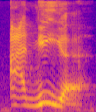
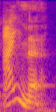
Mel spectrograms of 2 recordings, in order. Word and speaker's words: Aina: But they're like, no, Mecca, you're saying like Ania, like Ania. But I'm like, no, I'm saying Aina. But I think it's an accent thing, a pronunciation thing. I think I'm saying her name correctly. I know it's the Aina, like with the I, like it's, and then sorry.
